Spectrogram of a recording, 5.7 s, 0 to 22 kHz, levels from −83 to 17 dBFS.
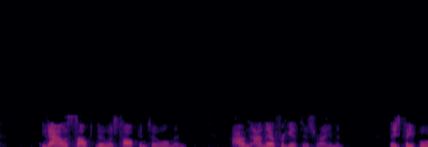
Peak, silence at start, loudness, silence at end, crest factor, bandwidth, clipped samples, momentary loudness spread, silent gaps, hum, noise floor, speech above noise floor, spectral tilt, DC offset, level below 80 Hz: -22 dBFS; 0.55 s; -45 LUFS; 0 s; 24 dB; 4.9 kHz; under 0.1%; 15 LU; none; none; -81 dBFS; 36 dB; -3 dB/octave; under 0.1%; -80 dBFS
